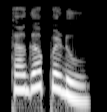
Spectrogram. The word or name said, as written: ದುಃಖಪಡು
